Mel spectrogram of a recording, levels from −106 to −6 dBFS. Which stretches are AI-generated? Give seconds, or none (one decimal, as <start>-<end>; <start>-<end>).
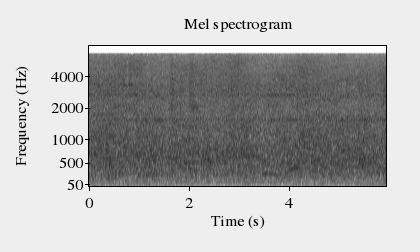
0.0-0.7; 1.7-3.5; 4.2-5.9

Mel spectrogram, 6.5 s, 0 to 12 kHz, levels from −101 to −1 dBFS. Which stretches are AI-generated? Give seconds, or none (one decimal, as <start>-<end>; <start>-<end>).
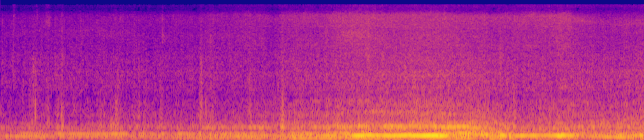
1.9-5.7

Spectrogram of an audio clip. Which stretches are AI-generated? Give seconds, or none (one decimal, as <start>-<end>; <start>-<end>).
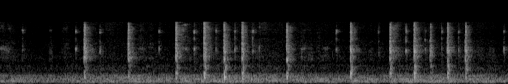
0.5-3.6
